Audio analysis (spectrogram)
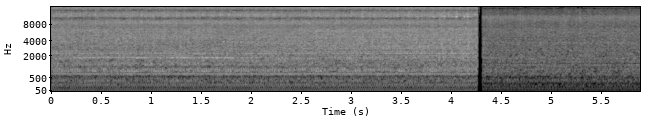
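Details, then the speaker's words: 2010-2011 Toyota Camry 2.5L 4-cylinder at 280,000 miles, first start after alternator rebuild, battery at 12.5 V: busy, clattery idle with fast even ticking over the engine hum, then quieter; owner calls the engine noisy, cause unknown. "Worked. Man, that's great. Yeah, this engine's noisy. It's 280,000"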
